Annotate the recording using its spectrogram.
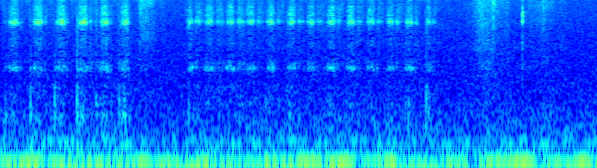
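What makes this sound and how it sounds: A wooden graphite pencil with a blue ferrule and eraser, held in the fingers, scratches shading strokes around the eye of a pencil sketch of an anime face on a flat sheet of drawing paper. Quick, soft, repeated scratchy strokes with a bright ticking edge run over a steady low hum, pausing briefly after about a second before resuming and then tapering into lighter rustling.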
